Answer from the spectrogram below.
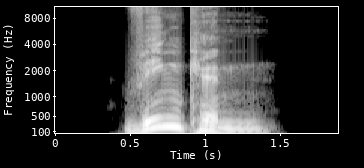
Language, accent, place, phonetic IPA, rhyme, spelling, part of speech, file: German, Germany, Berlin, [ˈvɪŋkn̩], -ɪŋkn̩, Winken, noun, De-Winken.ogg
- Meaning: 1. dative plural of Wink 2. gerund of winken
